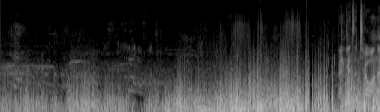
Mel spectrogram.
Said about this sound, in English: A lot of wind here.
